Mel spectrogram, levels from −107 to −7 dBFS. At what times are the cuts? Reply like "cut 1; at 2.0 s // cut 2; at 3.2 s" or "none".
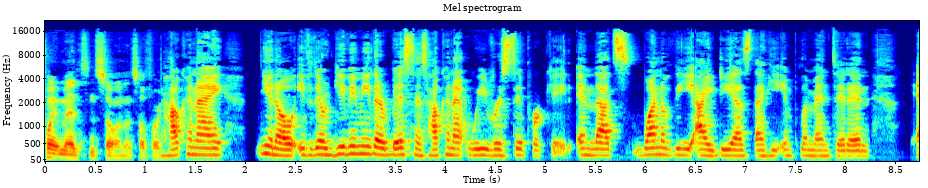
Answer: cut 1; at 1.2 s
